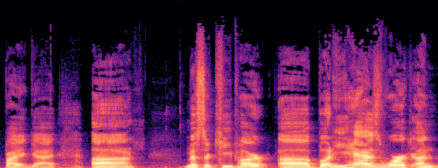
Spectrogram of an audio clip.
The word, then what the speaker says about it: Kephart: It's written by Patricia Gomez and Elsa Keppert, or I could pronounce it, could be also Kefart. – Kefart? – Her name is spelled K-E-P-H-A-R-T. – Oh, it's Kefart. – It's Kefart. – Kefart. Kefart. Yeah. – That's great. – Also directed by Elsa Kefart. Keppert. It's Kefart. We're saying Kefart.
